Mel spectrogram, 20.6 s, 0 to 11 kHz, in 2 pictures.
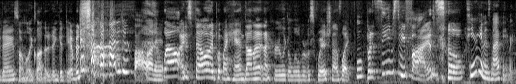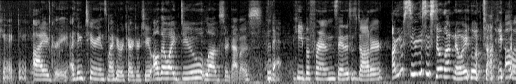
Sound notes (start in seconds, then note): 1.6 laughing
